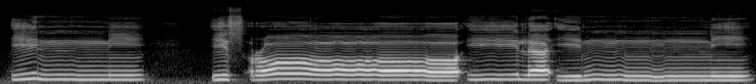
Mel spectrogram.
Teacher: nun sabdu dengungkan wajibul ghunah dua harakat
